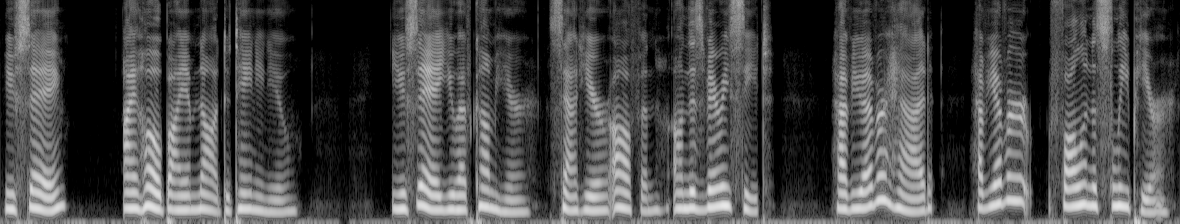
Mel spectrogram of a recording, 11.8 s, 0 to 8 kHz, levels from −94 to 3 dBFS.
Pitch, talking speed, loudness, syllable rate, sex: 205 Hz, 145 wpm, -17 LUFS, 4.9 syllables/s, female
